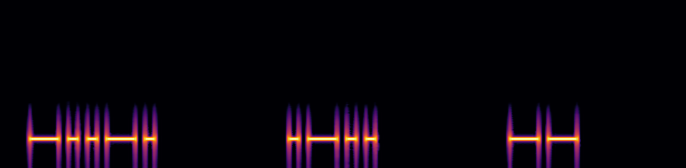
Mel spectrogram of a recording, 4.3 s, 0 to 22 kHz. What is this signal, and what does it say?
Morse code, heard as a keyed tone, about 20 wpm, spaced as for 8 wpm, 700 Hz. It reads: /LM
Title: 178 Lesson 29e - Slash - Three Characters 20wpm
